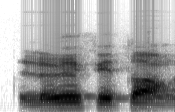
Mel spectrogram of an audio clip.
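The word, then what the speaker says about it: Louis Vuitton: yang paling tahu ya elfit live pisang Gimana bacanya lalui Pitung itu harus jadi kalau normatif di akhir kelas beregu weh halus piton Nah itu salah itu jadi ada-ada qalqalahnya juga nih kalau gue baca luvitong yaitu harus jelas ya kok Oke ini si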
